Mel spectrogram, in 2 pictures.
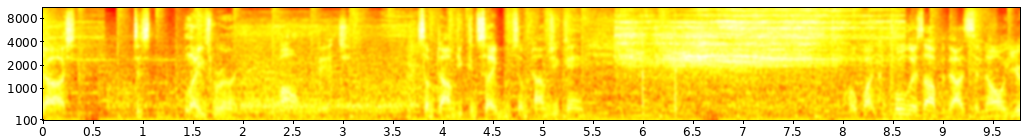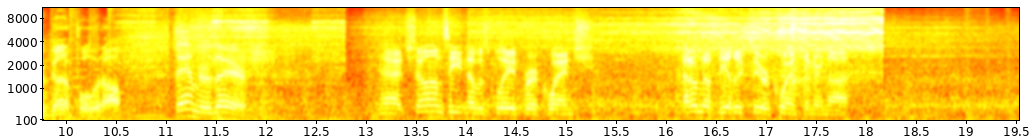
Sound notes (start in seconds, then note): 5.4 machine buzzing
